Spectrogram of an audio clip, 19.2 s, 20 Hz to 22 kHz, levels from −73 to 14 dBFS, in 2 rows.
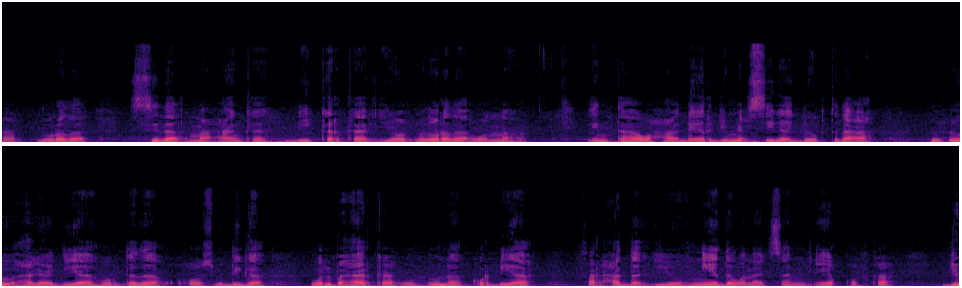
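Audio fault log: Throughout: HE-AAC compression, likely. The speech treble is rebuilt, not kept. Upper bands are copied from lower ones, so harmonics misalign above the crossover. S sounds turn gritty and metallic. Damage is plainly audible. Nothing remains above 15.5 kHz. This fits roughly 24 kbps.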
